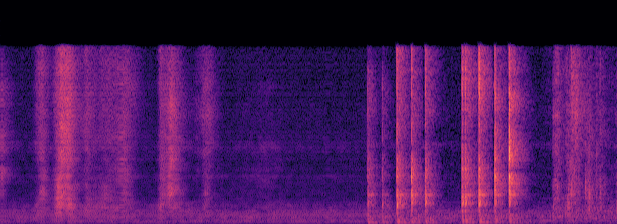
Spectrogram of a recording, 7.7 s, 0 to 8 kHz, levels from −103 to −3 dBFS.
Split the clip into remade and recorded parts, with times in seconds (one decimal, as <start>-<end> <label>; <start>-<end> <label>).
0.0-4.6 remade; 4.6-7.7 recorded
